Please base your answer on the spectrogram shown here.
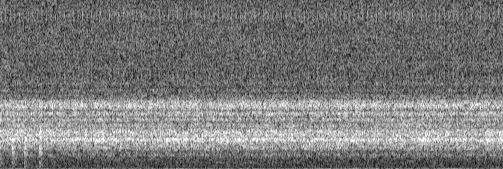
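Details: A steady rumbling, engine-like noise with broad hiss continues throughout, and no animal voice is heard.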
